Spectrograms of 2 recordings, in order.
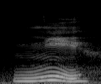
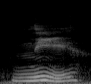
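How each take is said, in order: No difference in how they are said.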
